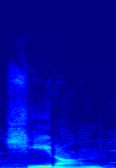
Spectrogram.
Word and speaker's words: Chiron: I believe I pronounced it Chiron, like Chi.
